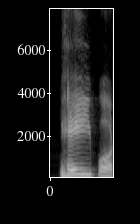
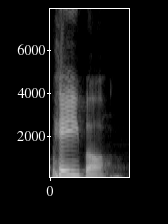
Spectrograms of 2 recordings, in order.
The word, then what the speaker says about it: favor: 이것을 무엇이라고 이야기 하나면 페이버 라고 하는데 한번 따라서 해보세요 페이버 에 미고 제 아랜 입술을 깨물 라고 했는데 바르면 좋아서 그냥 한국말로 페이버 라고 발음 할게요 페이버 근데 이것을 한국말로 번역하면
